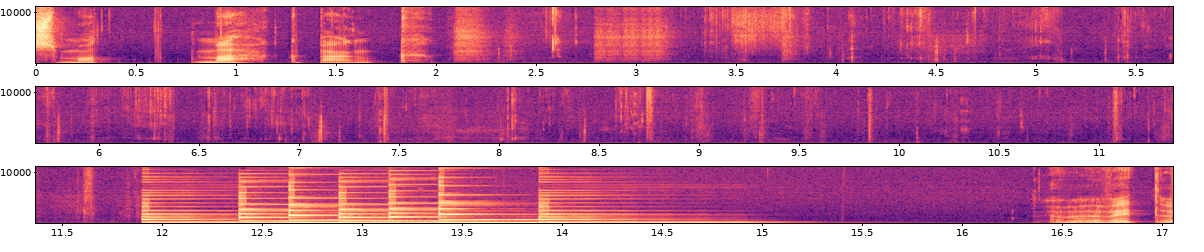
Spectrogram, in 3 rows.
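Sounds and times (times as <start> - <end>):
man chewing: 2.1 - 11.9.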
